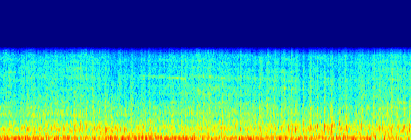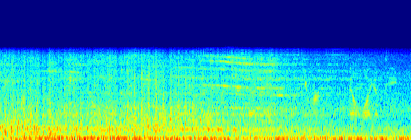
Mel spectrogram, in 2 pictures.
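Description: Double-stack intermodal freight train's container well cars rolling past close by, a steady rumble and clatter of steel wheels on rail. Thin high wheel squeals come in near the end.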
